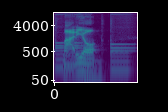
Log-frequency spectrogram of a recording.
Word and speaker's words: マリオ: So actually, that should be the case technically also for Mario, but yeah, in Japanese it isn't. It becomes simply Mario, while Luigi it's kept.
